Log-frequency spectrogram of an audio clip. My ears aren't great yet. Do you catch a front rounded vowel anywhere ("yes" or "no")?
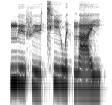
yes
